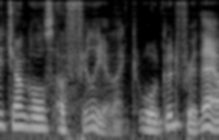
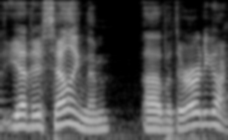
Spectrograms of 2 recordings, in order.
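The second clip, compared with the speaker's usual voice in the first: ordinary delivery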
